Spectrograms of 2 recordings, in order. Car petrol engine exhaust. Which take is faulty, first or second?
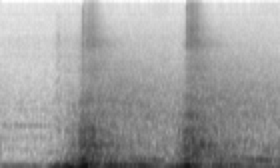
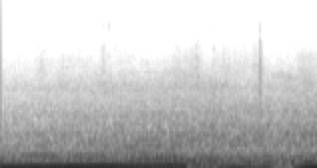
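second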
